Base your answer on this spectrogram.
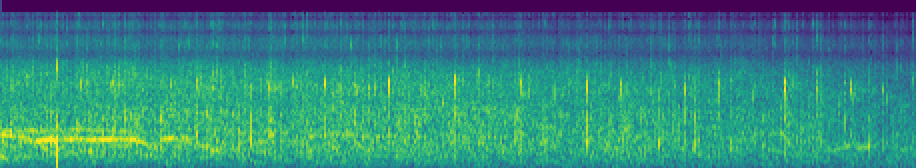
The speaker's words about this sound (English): all right, kids, let's clap for you. Let's send you out.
